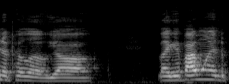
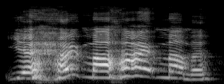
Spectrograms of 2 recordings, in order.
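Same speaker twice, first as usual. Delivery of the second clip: slow, loud, laughing wail; hammed-up heartbroken child; mock hurt kid; 5 semitones higher, 10 dB louder, slower than usual. Kid wailing to mom, mock hurt.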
